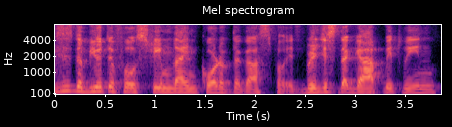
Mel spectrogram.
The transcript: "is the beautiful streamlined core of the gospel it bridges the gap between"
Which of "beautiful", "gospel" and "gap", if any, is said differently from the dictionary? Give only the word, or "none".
none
